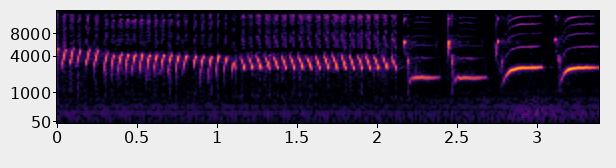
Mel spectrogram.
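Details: Training song of a canary: a very fast even trill that drops to a lower pitch halfway, then several clear slurred whistles rising and levelling off, each separated by short pauses.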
